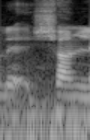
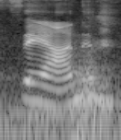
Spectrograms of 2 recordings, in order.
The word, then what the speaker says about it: Sean: El nombre Sean, que en inglés se pronuncia para mí como John y no. Bueno, nunca lo voy a poder pronunciar bien.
